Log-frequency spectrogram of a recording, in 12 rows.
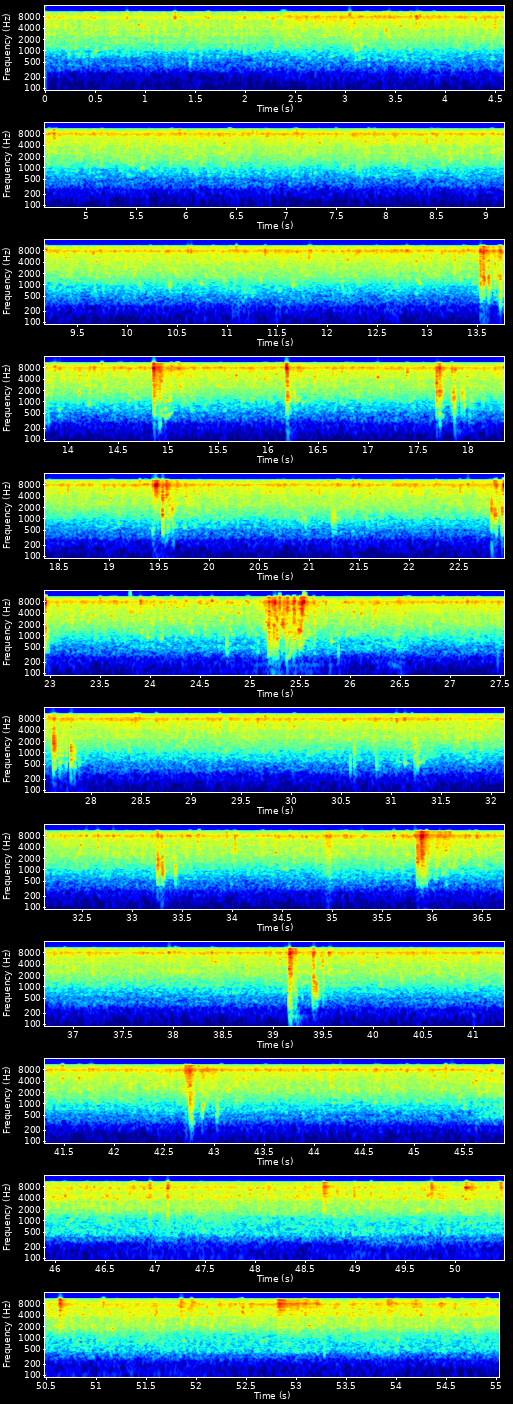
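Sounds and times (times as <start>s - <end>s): stream trickling: 0.0s - 55.0s
camp gear knocks and clinks: 27.6s - 28.0s
camp gear rattle: 48.6s - 54.5s.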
